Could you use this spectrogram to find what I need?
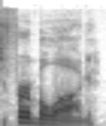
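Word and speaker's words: Firbolg: Oh, the Firbolgs. – Now, we are calling them Firbolgs, but this actually has a pronunciation guide for them, and it says it's Firbolog.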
